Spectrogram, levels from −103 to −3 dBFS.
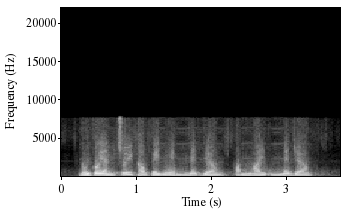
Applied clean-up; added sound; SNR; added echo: neural separator model SepFormer DNS4.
